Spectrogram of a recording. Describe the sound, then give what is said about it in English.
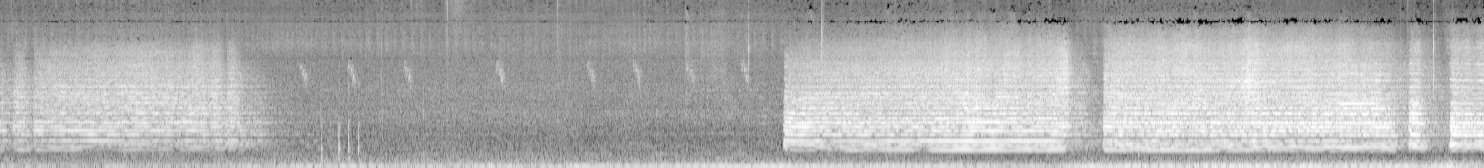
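A loud, sustained train horn blares in long blasts with a brief gap between them, over a steady low rumble of a passing train, with a few faint chirps in the pause. “We'll take a break while the horn goes.”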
